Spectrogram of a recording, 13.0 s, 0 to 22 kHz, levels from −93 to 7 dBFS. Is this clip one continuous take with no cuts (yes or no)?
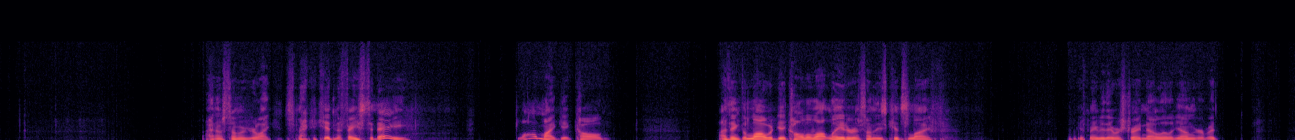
yes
